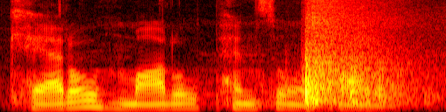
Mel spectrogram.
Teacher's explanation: L-E, E-L, A-L, and I-L. That's an unaccented sound with a schwa and then an L. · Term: ul sound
